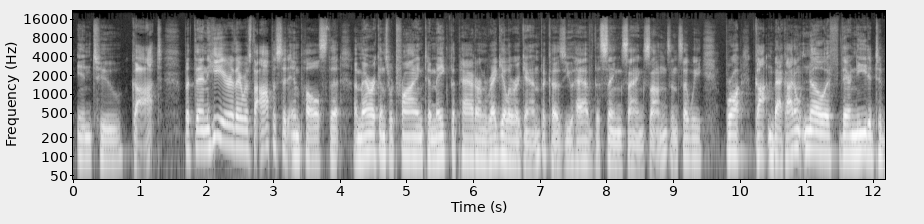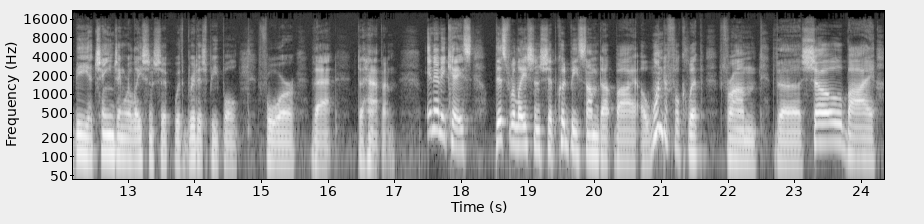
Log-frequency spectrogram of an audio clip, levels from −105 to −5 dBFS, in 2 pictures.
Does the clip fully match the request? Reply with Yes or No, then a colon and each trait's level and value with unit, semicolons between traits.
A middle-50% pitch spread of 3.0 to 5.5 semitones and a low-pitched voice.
Yes: average, 4.2 semitones; low, 105 Hz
